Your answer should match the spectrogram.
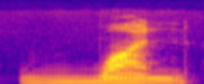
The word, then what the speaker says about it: one: so nfm system well that's a letter O but when I say w one the first thing coming out of my mouth is a w we tend to think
